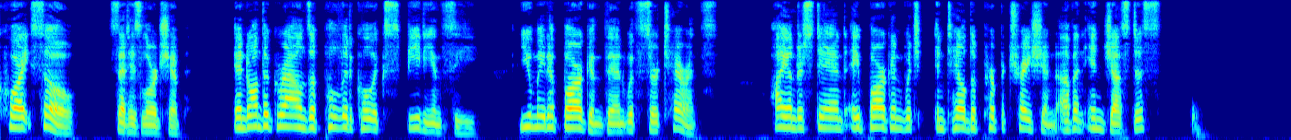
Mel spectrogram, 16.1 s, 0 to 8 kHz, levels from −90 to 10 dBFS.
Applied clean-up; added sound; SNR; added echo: none; none; none; none.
